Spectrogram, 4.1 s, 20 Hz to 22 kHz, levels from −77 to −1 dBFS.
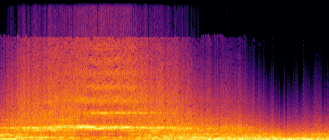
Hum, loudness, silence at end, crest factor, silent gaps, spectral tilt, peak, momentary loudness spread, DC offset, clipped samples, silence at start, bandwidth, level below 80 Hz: none; -4 LUFS; 0 s; 6 dB; none; -3.5 dB/octave; 0 dBFS; 4 LU; under 0.1%; 4%; 0 s; over 20 kHz; -22 dBFS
